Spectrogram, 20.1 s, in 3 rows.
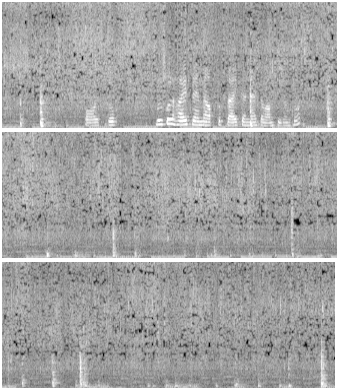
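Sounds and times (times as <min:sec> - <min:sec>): vegetables sizzling in a pan: 0:00.0 - 0:20.0
wooden spatula knocking on pan: 0:00.3 - 0:01.0, 0:04.9 - 0:05.2, 0:06.5 - 0:06.8, 0:07.5 - 0:09.7, 0:13.7 - 0:15.2, 0:17.6 - 0:20.0.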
